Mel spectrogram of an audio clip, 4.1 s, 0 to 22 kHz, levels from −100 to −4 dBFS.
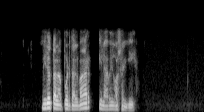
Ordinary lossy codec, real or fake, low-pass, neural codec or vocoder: Opus, 16 kbps; real; 7.2 kHz; none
